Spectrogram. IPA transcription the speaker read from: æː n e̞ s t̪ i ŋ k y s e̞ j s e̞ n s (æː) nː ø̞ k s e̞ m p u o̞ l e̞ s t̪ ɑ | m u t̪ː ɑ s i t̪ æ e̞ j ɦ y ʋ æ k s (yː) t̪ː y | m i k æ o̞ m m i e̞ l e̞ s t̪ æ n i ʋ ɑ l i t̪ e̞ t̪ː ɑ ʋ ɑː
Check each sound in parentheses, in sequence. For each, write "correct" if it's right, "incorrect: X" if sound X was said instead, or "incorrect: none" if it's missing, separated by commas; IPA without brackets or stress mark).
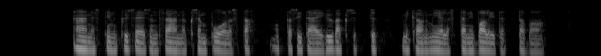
correct, incorrect: y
